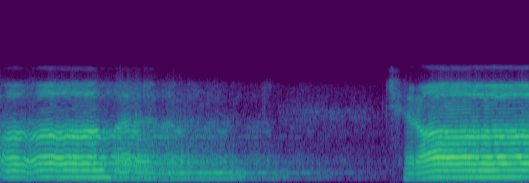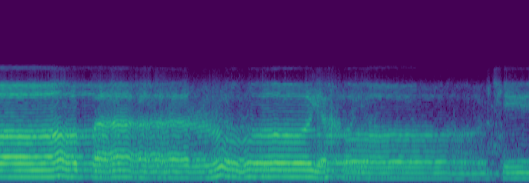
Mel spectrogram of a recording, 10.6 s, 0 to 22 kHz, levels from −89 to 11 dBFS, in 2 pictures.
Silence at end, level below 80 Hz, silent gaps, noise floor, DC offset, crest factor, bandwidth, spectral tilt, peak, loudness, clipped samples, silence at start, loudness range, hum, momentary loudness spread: 0 s; -62 dBFS; none; -58 dBFS; under 0.1%; 16 dB; 5 kHz; -11.5 dB/octave; -4 dBFS; -19 LUFS; under 0.1%; 0 s; 8 LU; none; 16 LU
